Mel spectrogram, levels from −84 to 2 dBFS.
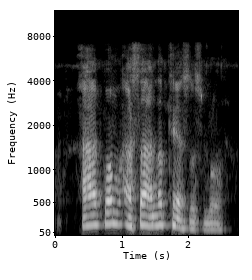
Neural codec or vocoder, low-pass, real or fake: codec, 16 kHz, 4.8 kbps, FACodec; 7.2 kHz; fake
